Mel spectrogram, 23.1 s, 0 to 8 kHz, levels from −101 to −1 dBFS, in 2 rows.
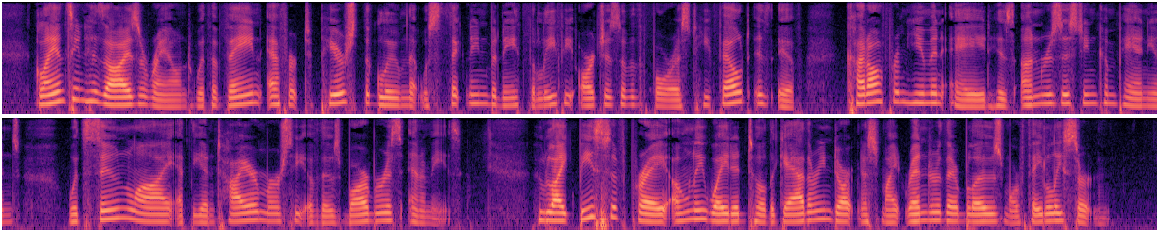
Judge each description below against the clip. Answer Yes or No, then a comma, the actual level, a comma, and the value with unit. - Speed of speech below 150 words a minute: No, average, 165 wpm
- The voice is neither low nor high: Yes, medium, 160 Hz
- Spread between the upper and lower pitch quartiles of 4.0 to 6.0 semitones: Yes, average, 4.4 semitones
